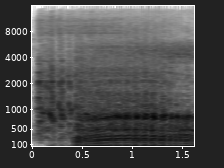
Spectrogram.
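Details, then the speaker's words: Kawasaki ZZR600 four-cylinder after carburettor resynchronisation and MOT prep; brief crank, catches at once and settles into smooth even idle, now starting first time every time; normal start. "So, now the bike does start and it does start pretty much first time every"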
